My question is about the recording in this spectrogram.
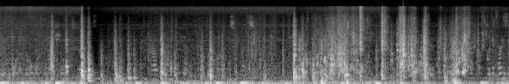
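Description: Dishes clinking and knocking against each other and the sink as they are washed and set into a dish rack: a string of sharp, irregular clatters over a low, regular pulsing in the background.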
